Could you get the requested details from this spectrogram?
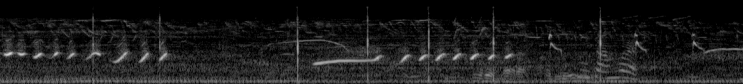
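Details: White-rumped shama showing off: quick series of short, sharp whistled notes, about a dozen in bursts, then a looping slurred whistle and a rising phrase, some sharp clicks and a faint low hum behind.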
